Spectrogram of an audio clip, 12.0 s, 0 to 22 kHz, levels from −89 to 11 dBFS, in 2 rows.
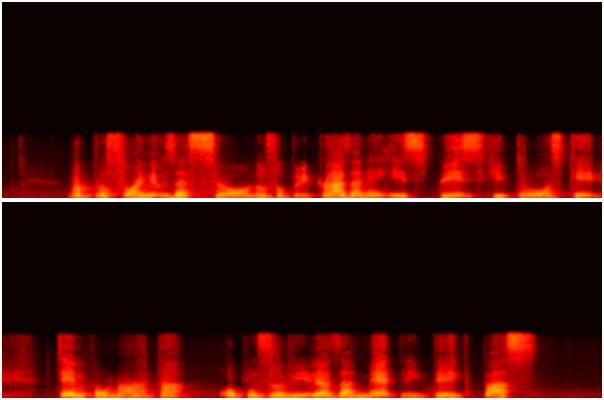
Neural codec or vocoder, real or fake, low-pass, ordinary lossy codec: codec, 16 kHz, 0.5 kbps, X-Codec, HuBERT features, trained on general audio; fake; 7.2 kHz; none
